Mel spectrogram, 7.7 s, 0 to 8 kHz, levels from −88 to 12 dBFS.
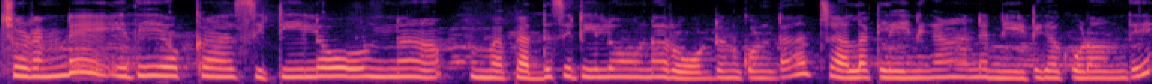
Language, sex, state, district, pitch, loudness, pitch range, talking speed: Telugu, female, Andhra Pradesh, Chittoor, 270 Hz, -15 LUFS, 245-295 Hz, 150 wpm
